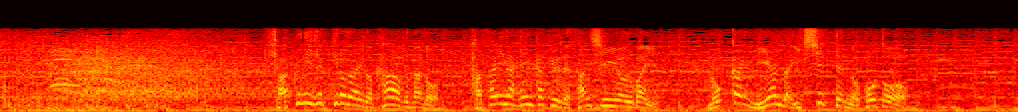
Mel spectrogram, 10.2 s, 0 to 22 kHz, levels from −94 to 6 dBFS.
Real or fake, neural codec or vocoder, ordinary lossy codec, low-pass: real; none; none; none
